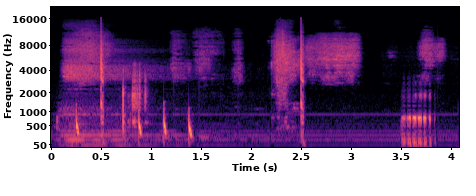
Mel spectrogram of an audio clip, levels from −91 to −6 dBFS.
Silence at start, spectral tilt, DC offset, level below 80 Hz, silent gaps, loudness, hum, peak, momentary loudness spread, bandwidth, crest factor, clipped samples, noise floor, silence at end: 0.05 s; -1.5 dB/octave; under 0.1%; -60 dBFS; none; -33 LUFS; none; -2 dBFS; 17 LU; 16 kHz; 32 dB; under 0.1%; -55 dBFS; 0.15 s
